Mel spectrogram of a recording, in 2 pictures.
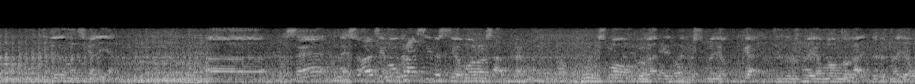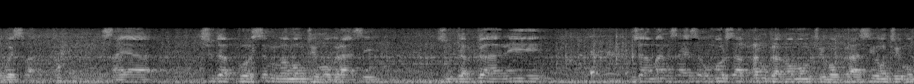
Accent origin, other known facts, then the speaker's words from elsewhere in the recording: Surakarta, Central Java, Indonesia; Lho saya bukan orang Madura saya. Saya orang Solo.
